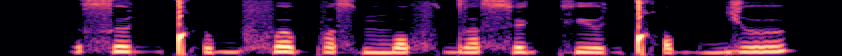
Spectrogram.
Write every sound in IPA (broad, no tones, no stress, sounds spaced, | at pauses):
s ɯ ǃʼ ɯ b f ə p ʌ s m ɔ f d ʌ s ʏ kʲ ɯ ǃʼ ɔ b ɟ ɯ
